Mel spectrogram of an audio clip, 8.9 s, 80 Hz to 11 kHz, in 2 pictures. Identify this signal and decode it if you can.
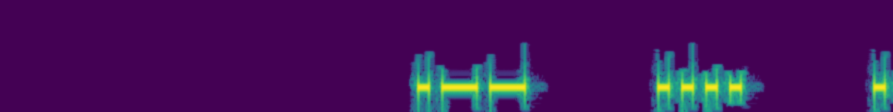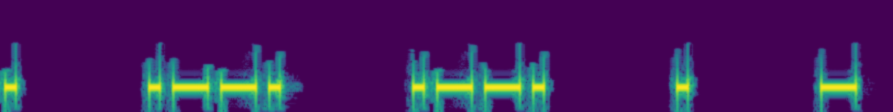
Morse code, heard as a keyed tone, about 20 wpm, 800 Hz. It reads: W H I P P E T
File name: cwmp3 / W1 SOUND WORDS 20 wpm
